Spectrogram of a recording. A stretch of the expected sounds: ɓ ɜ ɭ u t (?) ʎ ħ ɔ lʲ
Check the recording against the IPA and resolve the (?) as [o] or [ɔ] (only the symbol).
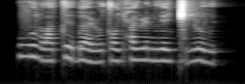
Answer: ɔ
